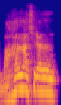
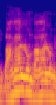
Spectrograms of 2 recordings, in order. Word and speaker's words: 마할랏: 이 권사님도 이 표제어를 읽으셨는데 이 마할랏이라는 단어 발음이 어려워서 항상 이 망할놈 이렇게 부르셨어요.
